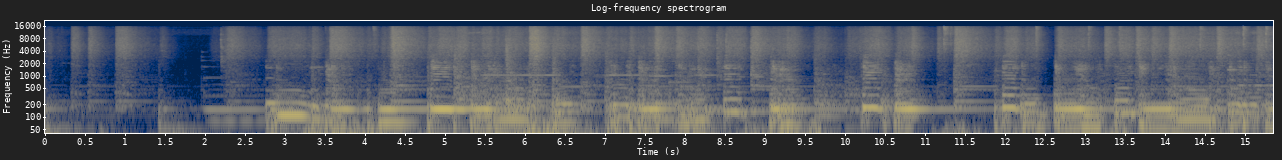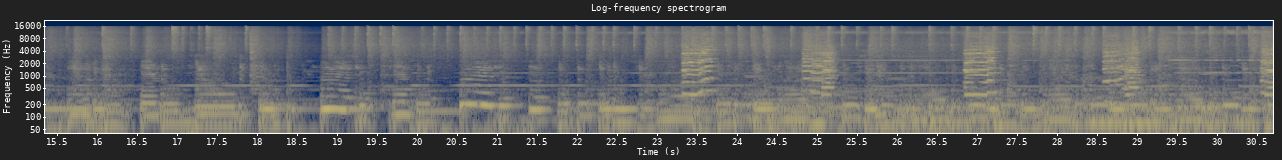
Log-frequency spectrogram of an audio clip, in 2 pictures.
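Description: Free-improvised jazz played live on bass guitar and drum kit, entering after a quiet first couple of seconds. In the second half a wind instrument joins with wavering, sliding high lines.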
